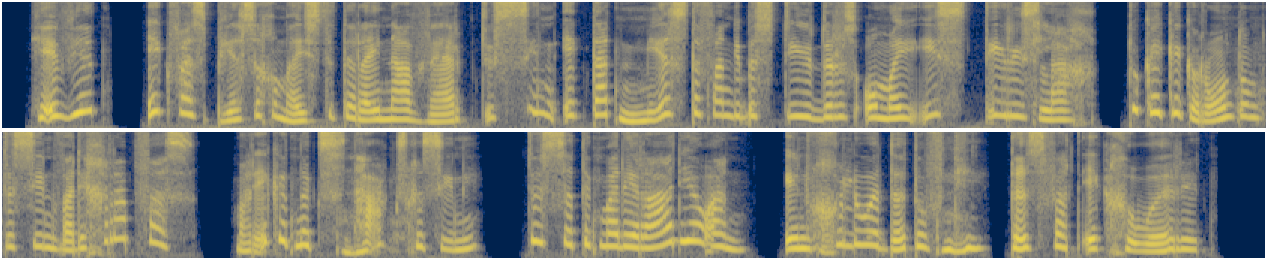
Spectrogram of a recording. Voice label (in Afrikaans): Afrikaans Chatty Character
